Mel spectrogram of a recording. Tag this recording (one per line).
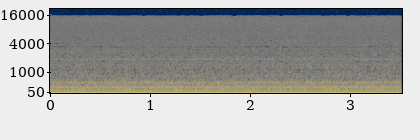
van
motor
bus
running
engine
car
